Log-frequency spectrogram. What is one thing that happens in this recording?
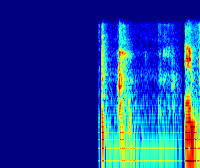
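A young man speaks quietly through an online call.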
